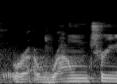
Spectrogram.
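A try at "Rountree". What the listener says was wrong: There's no even D. No.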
